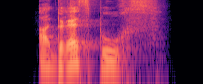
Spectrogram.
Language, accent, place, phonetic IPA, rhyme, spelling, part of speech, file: German, Germany, Berlin, [aˈdʁɛsˌbuːxs], -ɛsbuːxs, Adressbuchs, noun, De-Adressbuchs.ogg
- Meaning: genitive of Adressbuch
